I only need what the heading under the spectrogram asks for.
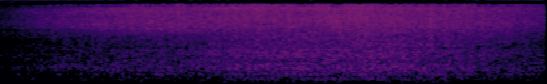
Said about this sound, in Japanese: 波の音があなたの体の中を通り抜けてゆく。それは、お母さんのお腹の中にいた時のような、懐かしい匂いのする音。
